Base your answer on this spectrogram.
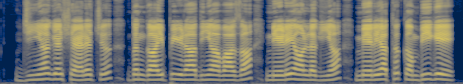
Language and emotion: Dogri, fearful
